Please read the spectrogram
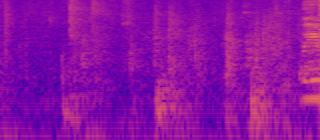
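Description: Footsteps on a hardwood floor: a few soft thuds about half a second apart.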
